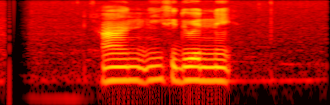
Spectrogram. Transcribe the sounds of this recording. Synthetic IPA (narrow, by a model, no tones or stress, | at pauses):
haːnːiːsid̪uʋenːe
